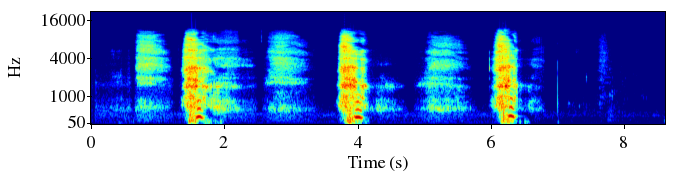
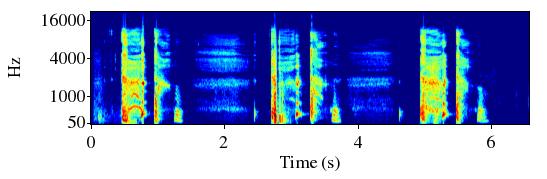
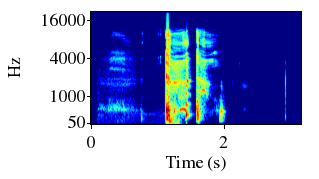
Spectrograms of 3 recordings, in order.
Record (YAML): exhalation_length: 8.6 s
exhalation_amplitude: 30329
exhalation_signal_mean_std_ratio: 0.35
three_cough_length: 6.6 s
three_cough_amplitude: 32768
three_cough_signal_mean_std_ratio: 0.32
cough_length: 3.2 s
cough_amplitude: 32768
cough_signal_mean_std_ratio: 0.27
survey_phase: beta (2021-08-13 to 2022-03-07)
age: 45-64
gender: Female
wearing_mask: 'No'
symptom_runny_or_blocked_nose: true
symptom_onset: 3 days
smoker_status: Never smoked
respiratory_condition_asthma: true
respiratory_condition_other: false
recruitment_source: Test and Trace
submission_delay: 1 day
covid_test_result: Positive
covid_test_method: RT-qPCR
covid_ct_value: 22.8
covid_ct_gene: N gene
